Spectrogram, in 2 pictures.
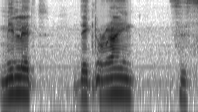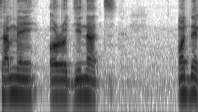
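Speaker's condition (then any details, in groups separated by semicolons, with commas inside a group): Neurological disease; affects speech and balance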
